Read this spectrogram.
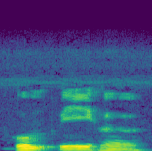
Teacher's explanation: mim yang dibaca secara jelas di bibir ketika diikuti oleh semua huruf jayyah yang mana huruf jiyah berjumlah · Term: izhar syafawi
